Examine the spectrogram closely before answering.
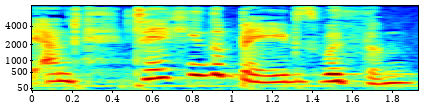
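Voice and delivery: usual speaking voice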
